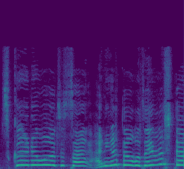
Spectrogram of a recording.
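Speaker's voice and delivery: high-pitched put-on cutesy thanks; mock cute voice. Co-host thanking the guest in playful high cutesy voice. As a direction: sign off in an exaggerated sweet high voice. Cute moe imitation sign-off, then teased.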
